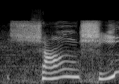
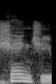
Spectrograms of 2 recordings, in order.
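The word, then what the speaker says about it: Shang-Chi: the new uh the new marvel movie shanghai shangshi yep that's how it's actually pronounced i used to think it was shang chi but it's okay and it was really good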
